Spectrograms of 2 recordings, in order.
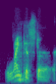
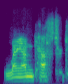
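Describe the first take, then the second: First: It is said the Pennsylvania Dutch way. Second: It is said the way the California town is named. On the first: It refers to the town in Pennsylvania. "if you're Pennsylvania Dutch or whatever the derivation is, it's Lancaster" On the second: It refers to the town in California. "there is a town in California that is pronounced Lancaster"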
